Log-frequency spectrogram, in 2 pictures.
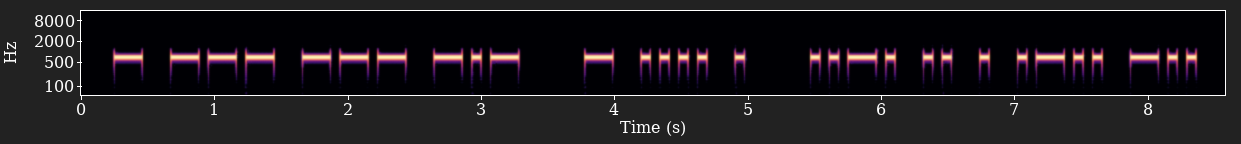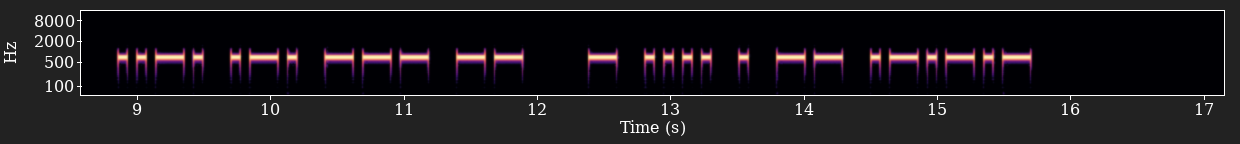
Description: Morse code, heard as a keyed tone, about 17 wpm, 700 Hz. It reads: TOOK THE FIELD FROM THEM.
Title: Sentences from Top 1000 Words - Review Part 2 - 17wpm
